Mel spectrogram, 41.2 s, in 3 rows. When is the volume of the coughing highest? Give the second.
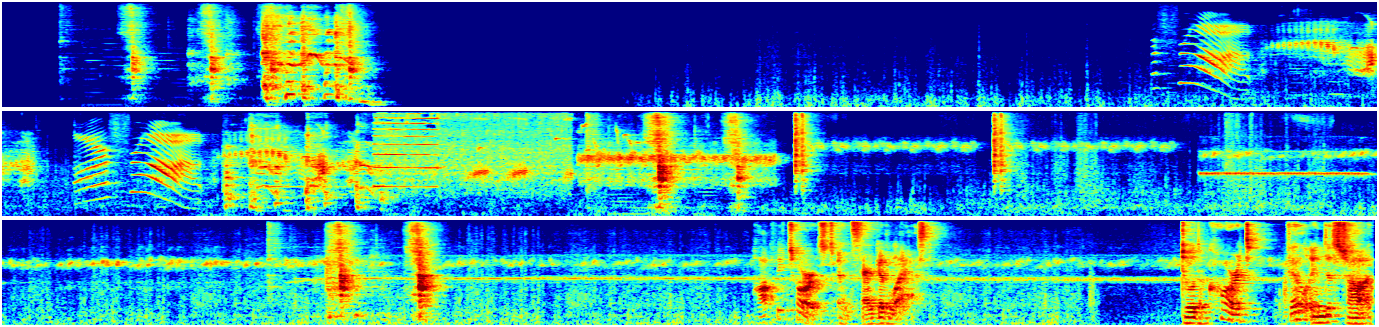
3 s.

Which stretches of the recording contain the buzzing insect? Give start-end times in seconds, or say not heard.
not heard.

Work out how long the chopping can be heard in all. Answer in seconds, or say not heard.
6 s.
